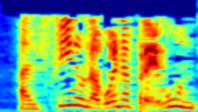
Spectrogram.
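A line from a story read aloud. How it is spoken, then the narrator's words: Enthusiastic exclamation. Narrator (Spanish): exclamó Víctor entusiasmado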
